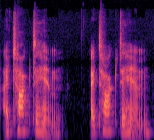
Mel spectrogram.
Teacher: however in everyday native speech we make these sounds come together I talked to him becomes I talk to him I talk to him so this talked is not clearly pronounced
